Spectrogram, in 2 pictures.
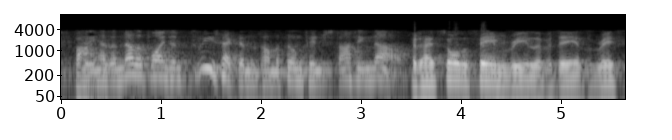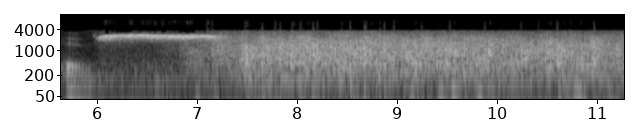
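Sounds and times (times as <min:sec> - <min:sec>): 
speech: 0:00.2 - 0:06.2
shrill whistle blast signalling end of time: 0:06.0 - 0:07.4
steady loud applause: 0:06.4 - 0:11.2.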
